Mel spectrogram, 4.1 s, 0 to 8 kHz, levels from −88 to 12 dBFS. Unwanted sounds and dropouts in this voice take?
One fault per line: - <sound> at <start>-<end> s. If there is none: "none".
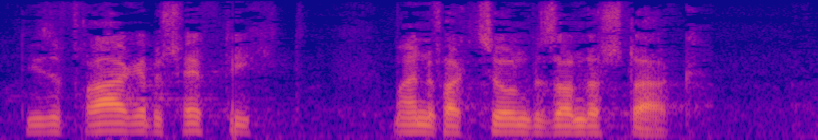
none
